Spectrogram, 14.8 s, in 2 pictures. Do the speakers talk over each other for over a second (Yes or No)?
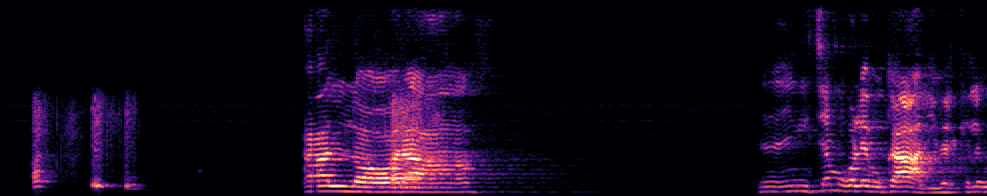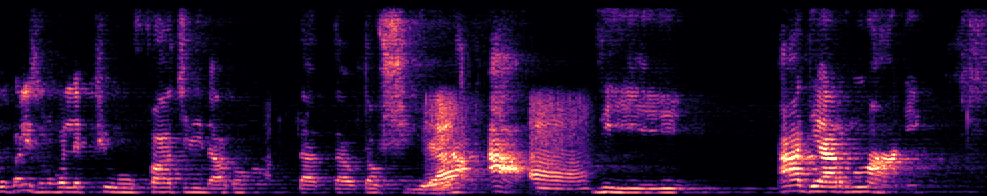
No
